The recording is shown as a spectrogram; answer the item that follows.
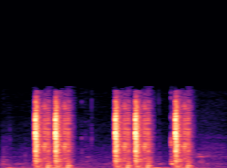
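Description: Typing on a computer keyboard: a short run of keystrokes about a third of a second in, then a second quick run from just past one second until near the end.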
